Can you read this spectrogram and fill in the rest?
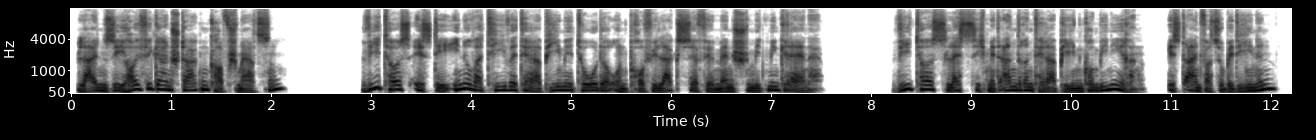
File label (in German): image erklaerfilm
